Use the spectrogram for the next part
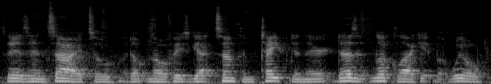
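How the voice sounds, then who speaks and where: A man's voice: medium pitch, steady tone, moderate pace, darkish tone, a little hiss or hum. Chatty man unboxing in an echoey room. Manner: chatty, rambling, repeats words. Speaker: coin collecting vlogger. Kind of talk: casual unboxing chat.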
